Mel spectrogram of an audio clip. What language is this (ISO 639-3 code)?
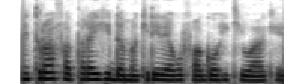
kik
